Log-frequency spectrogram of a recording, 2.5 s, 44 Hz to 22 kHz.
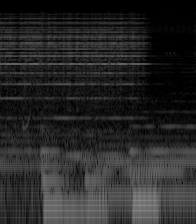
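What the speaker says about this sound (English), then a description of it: "Shouldn't you do something about that alarm?" A fire alarm bell rings continuously in the video game 3 Minutes to Midnight, a loud metallic clang with low hum, cutting off near the end.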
